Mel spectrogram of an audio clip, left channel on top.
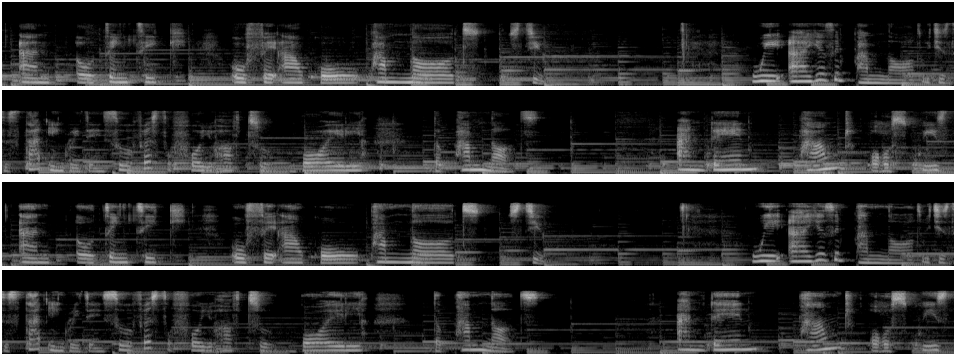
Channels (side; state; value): both; normal; correlation 0.37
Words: and authentic Ofe Akwu palm nut stew. We are using palm nut, which is the star ingredient. So first of all, you have to boil the palm nuts and then pound or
